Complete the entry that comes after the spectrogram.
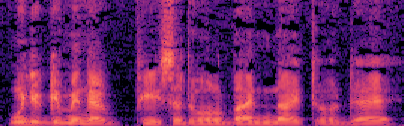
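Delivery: kindly, aggrieved voice asking; a lightly voiced old wizard feigning injured kindness; gentle question. A narrator's reading. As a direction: sound wronged but sweet, coaxing them. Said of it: "it said now with gentle question".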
